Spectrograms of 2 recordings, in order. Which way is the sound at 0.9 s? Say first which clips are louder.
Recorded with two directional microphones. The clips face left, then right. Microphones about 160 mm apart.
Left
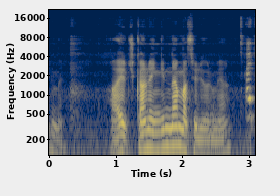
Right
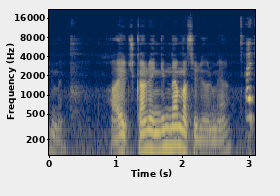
Even; centre (ahead or behind).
